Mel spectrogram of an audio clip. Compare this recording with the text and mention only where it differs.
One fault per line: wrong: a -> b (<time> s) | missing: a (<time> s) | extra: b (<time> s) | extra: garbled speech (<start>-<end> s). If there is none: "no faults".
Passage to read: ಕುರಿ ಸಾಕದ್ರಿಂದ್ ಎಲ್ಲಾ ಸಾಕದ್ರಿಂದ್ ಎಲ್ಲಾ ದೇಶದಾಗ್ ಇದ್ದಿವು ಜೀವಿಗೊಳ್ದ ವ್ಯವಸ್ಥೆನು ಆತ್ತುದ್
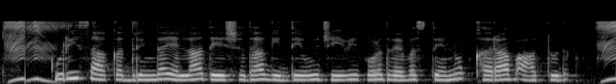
missing: ಸಾಕದ್ರಿಂದ್ ಎಲ್ಲಾ (2.0 s)
extra: ಖರಾಬ್ (4.7 s)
